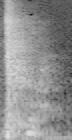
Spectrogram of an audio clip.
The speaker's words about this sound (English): Bless you.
